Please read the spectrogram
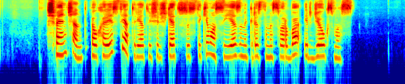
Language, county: Lithuanian, Kaunas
